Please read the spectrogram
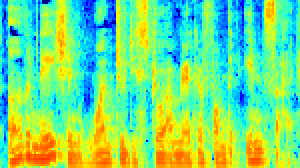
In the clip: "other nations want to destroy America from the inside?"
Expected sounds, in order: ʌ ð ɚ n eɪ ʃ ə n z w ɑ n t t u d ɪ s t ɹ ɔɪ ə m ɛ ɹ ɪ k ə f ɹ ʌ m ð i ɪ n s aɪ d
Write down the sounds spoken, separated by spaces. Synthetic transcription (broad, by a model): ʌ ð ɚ n eɪ ʃ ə n w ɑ n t t u d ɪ s t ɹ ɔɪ ə m ɛ ɹ ɪ k ə f ɹ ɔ m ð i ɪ n s aɪ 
